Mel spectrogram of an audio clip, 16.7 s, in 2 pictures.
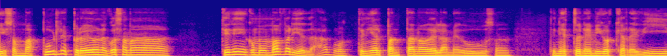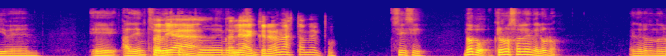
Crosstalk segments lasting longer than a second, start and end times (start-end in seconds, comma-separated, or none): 10.2-11.7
